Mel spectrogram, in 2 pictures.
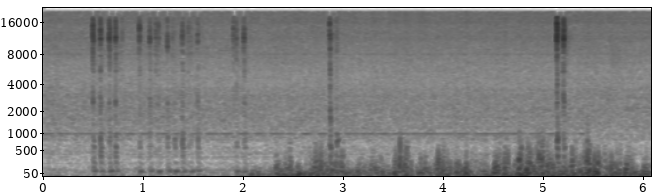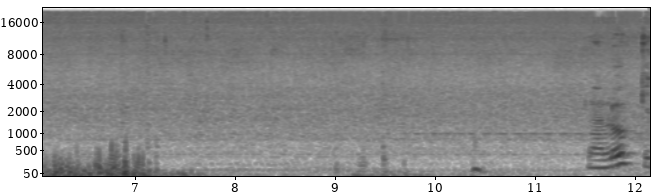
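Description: Typing on a computer keyboard while composing an email, a dense run of quick clicks building through the middle of the clip amid a low fan hum, then fading to quieter scattered taps.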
